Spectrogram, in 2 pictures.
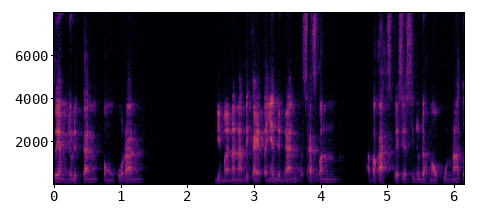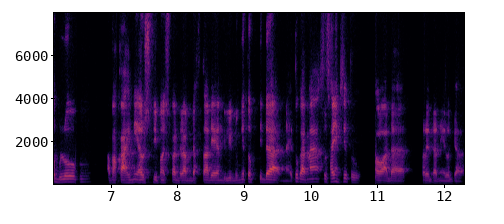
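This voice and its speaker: Over a quiet background, the speech races along at a very fast pace. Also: man, ordinary pitch variation. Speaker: wildlife trade conservation expert; guest lecturer. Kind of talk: online guest lecture. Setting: video call. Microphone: video call.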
